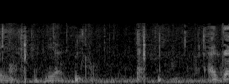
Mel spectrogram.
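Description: Faint men's voices talking in a few short, broken syllables, with small clicks between them.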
